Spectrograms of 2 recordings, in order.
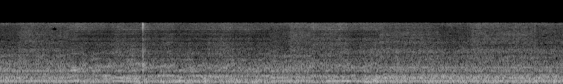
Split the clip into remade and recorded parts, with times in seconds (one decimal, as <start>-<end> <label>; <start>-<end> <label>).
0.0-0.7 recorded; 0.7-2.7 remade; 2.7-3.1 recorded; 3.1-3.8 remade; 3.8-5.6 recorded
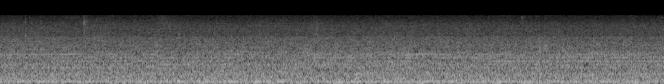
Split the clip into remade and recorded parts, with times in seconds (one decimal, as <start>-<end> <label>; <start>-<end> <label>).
0.0-1.0 recorded; 1.0-1.7 remade; 1.7-3.0 recorded; 3.0-4.3 remade; 4.3-6.6 recorded

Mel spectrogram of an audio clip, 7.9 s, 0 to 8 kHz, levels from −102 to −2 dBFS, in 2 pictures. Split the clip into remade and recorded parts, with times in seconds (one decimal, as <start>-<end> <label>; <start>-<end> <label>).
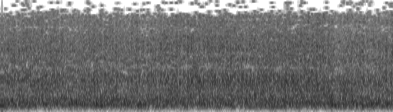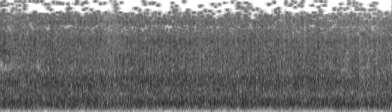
0.0-7.9 recorded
